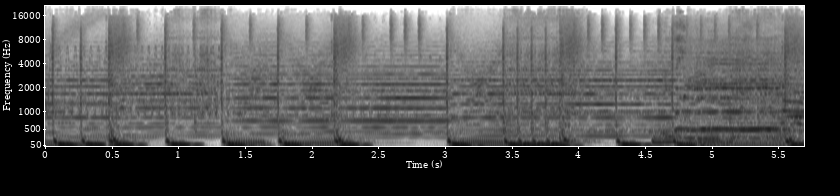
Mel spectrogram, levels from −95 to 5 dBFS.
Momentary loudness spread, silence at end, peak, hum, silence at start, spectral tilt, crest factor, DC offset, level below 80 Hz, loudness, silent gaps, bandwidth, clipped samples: 3 LU; 0 s; 0 dBFS; none; 0 s; -4 dB/octave; 12 dB; under 0.1%; -14 dBFS; -13 LUFS; none; 19.5 kHz; under 0.1%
